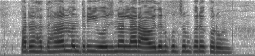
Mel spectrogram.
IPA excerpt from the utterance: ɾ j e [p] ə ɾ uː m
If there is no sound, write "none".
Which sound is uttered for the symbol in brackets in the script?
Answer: k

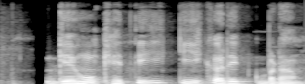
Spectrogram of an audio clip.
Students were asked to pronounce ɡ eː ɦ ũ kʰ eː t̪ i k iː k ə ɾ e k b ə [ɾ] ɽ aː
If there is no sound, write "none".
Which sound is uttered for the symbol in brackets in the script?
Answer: none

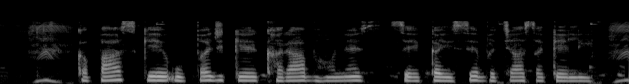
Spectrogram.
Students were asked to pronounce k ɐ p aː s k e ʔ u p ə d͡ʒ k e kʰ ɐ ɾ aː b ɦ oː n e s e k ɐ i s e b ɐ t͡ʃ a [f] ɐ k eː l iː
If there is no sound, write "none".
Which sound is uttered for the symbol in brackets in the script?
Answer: s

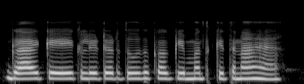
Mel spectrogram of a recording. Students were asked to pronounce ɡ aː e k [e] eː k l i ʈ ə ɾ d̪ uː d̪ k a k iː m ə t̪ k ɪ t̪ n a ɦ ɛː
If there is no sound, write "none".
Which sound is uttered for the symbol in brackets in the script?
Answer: e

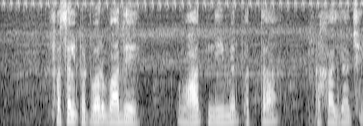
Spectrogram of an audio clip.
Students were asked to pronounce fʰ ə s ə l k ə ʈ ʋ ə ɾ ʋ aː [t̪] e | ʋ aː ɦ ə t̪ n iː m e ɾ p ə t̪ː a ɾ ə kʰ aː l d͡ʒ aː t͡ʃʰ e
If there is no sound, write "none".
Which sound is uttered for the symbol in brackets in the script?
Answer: d̪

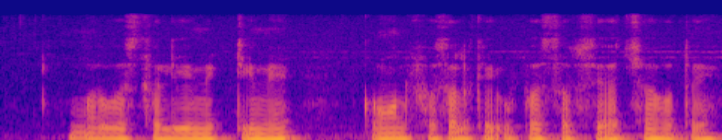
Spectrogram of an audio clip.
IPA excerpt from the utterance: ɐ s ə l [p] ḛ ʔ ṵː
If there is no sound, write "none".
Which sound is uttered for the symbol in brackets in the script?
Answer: k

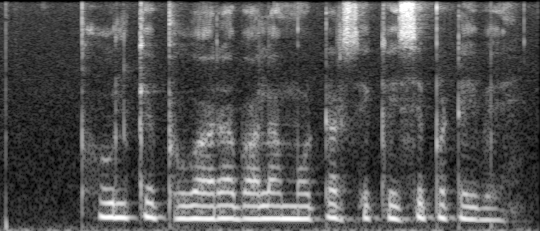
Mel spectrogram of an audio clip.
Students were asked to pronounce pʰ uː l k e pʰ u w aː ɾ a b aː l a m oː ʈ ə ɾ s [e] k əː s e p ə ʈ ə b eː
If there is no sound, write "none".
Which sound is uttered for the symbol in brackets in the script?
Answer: e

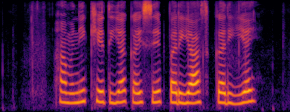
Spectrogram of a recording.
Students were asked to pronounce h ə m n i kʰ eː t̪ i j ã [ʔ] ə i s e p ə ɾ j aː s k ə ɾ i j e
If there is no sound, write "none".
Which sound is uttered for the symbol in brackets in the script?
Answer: k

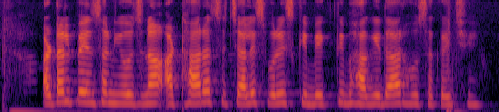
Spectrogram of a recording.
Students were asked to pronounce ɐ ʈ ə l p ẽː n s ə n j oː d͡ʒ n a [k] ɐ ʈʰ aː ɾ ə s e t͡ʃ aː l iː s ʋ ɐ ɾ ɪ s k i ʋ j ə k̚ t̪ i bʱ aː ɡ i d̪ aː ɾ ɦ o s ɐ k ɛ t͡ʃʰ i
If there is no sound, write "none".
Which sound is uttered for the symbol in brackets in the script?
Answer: ʔ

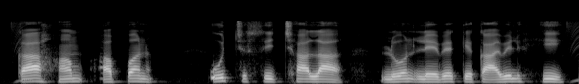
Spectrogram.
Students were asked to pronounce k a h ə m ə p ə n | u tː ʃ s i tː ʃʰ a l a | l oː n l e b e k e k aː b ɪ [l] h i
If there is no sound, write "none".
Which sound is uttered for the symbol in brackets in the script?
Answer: l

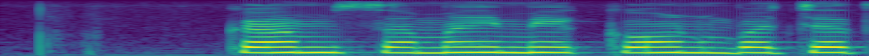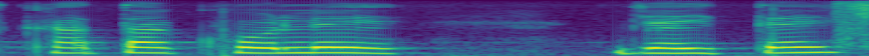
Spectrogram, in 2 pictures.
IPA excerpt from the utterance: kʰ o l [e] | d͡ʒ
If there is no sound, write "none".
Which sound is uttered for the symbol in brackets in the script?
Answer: e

